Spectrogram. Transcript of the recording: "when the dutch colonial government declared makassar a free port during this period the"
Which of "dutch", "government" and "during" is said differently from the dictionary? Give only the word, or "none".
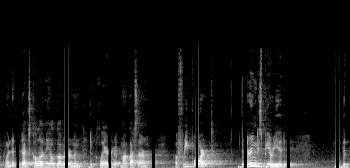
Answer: none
